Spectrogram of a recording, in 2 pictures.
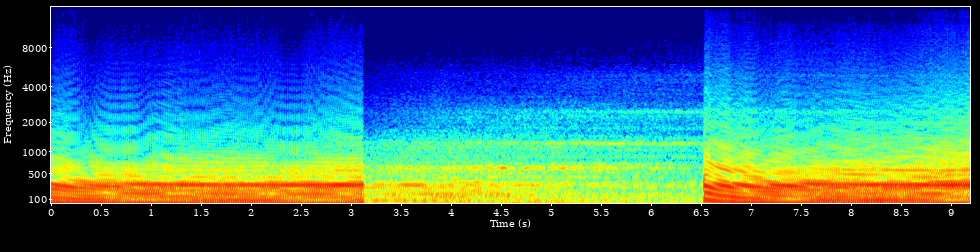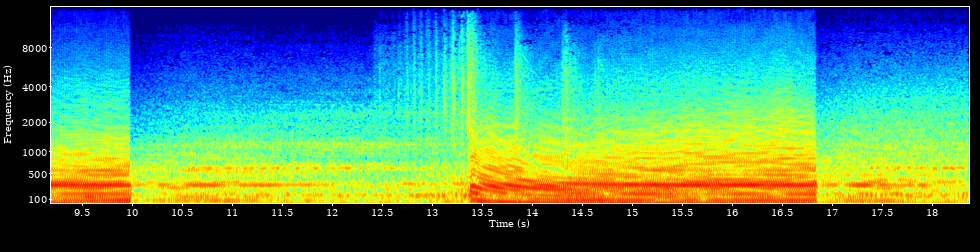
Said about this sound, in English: The first one is LED Rover, but it's probably LED Rover because it's an LED and germanium diode overdrive, and it sounds juicy. And I actually have it ready to play. Have a listen to this.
